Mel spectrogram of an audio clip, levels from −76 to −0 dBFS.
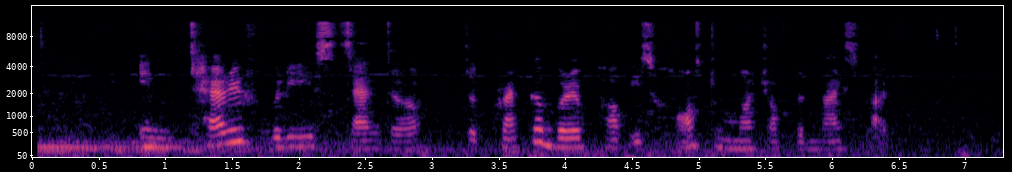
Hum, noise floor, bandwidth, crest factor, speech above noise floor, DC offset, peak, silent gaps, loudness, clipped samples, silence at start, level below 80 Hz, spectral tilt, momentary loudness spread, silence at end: none; -59 dBFS; 12 kHz; 24 dB; 22 dB; under 0.1%; -12 dBFS; none; -36 LUFS; under 0.1%; 0.05 s; -62 dBFS; -3.5 dB/octave; 16 LU; 0.25 s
